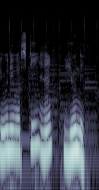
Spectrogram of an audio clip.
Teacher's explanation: If यू सी here the words यूनिवर्सिटी एंड यूनिक start with ए vowel. However, it does not have a vowel sound but a consonant sound, YU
